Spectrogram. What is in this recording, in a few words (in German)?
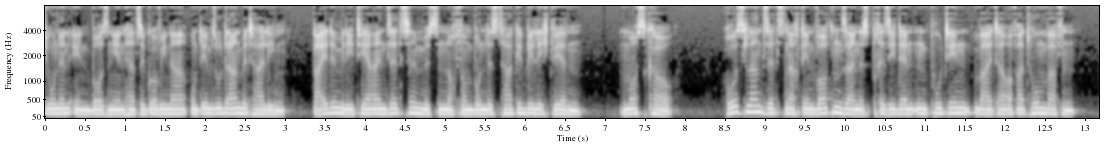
Nachrichten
